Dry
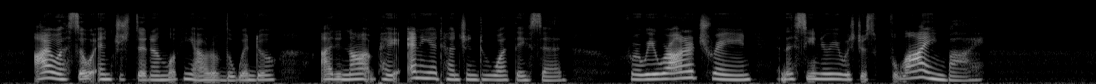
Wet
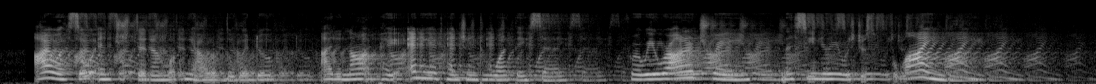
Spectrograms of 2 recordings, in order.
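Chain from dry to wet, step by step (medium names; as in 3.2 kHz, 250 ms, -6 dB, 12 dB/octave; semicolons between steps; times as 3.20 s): thinning echo 92 ms, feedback 55%, high-pass 340 Hz, level -11.5 dB; bit-crushed delay 394 ms, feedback 55%, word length 8-bit, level -9.5 dB; trim +4 dB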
